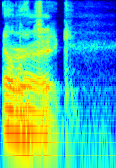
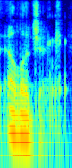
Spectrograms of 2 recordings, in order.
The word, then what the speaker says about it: ellagic: It's ellagic. Right. Kind of rhymes with allergic, but it's ellagic.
